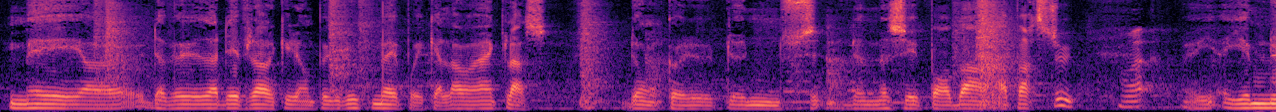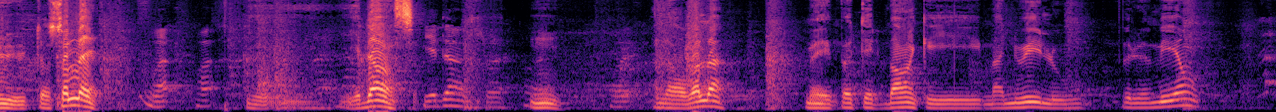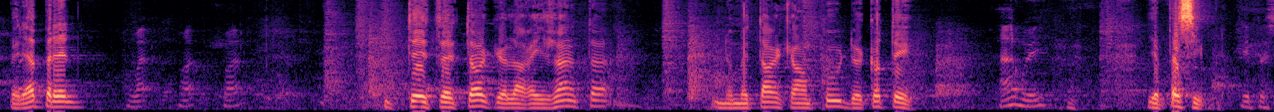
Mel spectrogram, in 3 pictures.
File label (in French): patois de bellevaux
